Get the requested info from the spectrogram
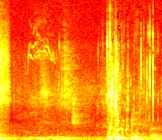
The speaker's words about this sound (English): So let that sink in while I drink some water.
